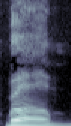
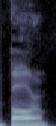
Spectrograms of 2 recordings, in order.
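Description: First: An r sound follows the first b directly. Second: A vowel follows the first b directly. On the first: This is how naval officers pronounce the name. "the real naval officers pronounce it in some ludicrous fashion as Braham" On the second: This is the speaker's own everyday pronunciation. "I say Barham"

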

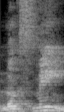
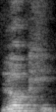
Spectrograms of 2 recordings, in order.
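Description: First: The m sound is pronounced. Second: The m sound is silent. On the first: This is the Sanskrit pronunciation. "সংস্কৃত হলে লক্ষ্মী হতো" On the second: This is the Bengali pronunciation. "লক্ষ্মী এটা বাংলা, সংস্কৃত নয়"

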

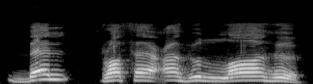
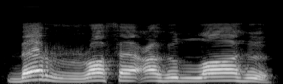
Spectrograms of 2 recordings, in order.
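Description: First: The l is pronounced separately before the r. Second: The l merges into a doubled r sound. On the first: The speaker calls it wrong. "bu şekilde yazılır fakat bu şekilde okunmaz" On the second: The speaker calls it right. "Lam'ı okumadık, ra'yı 2 defa okumuş olduk"

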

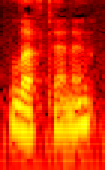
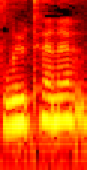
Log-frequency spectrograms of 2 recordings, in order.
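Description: First: The word is said with a British pronunciation. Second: The word is said with a non-British pronunciation. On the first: "the British pronunciation is lieutenant" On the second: "I used to think it was lieutenant"

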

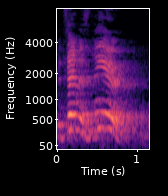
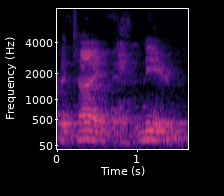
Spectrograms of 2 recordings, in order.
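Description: First: It is said with resounding hope. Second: It is said in an ominous tone.

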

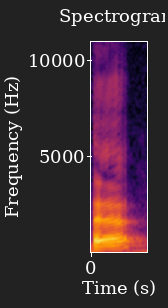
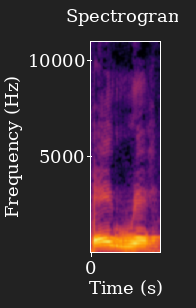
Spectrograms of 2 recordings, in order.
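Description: First: The opening vowel is pronounced light and thin. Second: The opening vowel is pronounced heavy and thick. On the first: The speaker calls it right. "tapi a" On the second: The speaker calls it wrong.

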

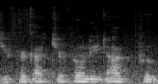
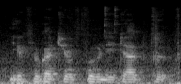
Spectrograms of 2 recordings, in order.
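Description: First: It is said in the speaker's plain accent. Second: It is said in a French accent.

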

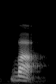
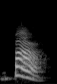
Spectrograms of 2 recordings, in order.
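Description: First: The pitch dips low and then rises. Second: The pitch falls sharply from high to low. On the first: "Третий тон" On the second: "Вот так резче вниз"

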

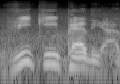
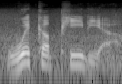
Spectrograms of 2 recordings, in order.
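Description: First: It is said with Polish pronunciation. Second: It is said with English pronunciation. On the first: The speaker calls it wrong. "To nie jest Wikipedia, to nie jest, po polsku oczywiście" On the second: The speaker calls it right. "ale po angielsku jest Wikipedia"

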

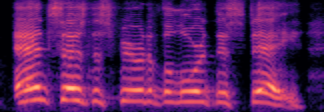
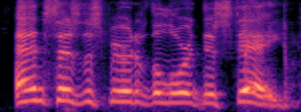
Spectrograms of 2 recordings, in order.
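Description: The two takes are said the same way.

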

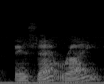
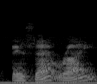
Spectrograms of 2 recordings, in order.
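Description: First: The question sounds genuinely curious. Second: The same.

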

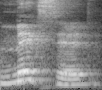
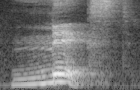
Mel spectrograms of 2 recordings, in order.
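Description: First: The ending is not a T sound. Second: The ending is a T sound. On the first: The speaker calls it wrong. "not mixed" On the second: The speaker calls it right. "it's a T sound"

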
